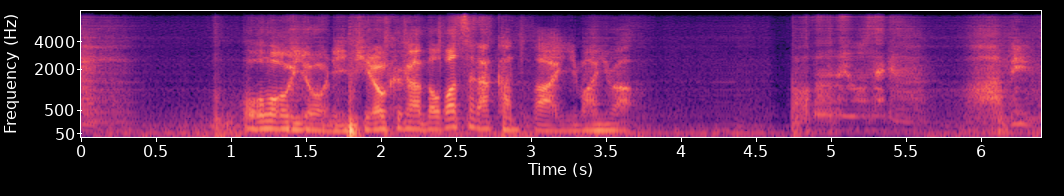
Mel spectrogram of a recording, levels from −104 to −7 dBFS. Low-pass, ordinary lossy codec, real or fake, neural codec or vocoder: 7.2 kHz; Opus, 64 kbps; fake; codec, 16 kHz, about 1 kbps, DyCAST, with the encoder's durations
